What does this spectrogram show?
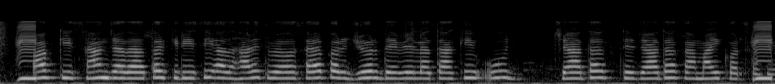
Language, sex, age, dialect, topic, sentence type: Bhojpuri, female, 18-24, Southern / Standard, agriculture, statement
